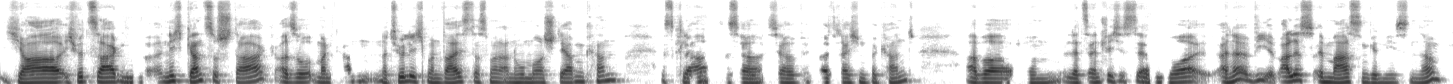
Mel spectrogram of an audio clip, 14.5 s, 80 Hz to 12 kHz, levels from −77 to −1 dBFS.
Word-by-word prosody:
Ja, 130 Hz, -, +6 dB
ich 135 Hz, -1 st, -4 dB
würde 150 Hz, +1 st, 0 dB
sagen, 145 Hz, -1 st, +4 dB, 0.2 s
äh, -, -, -9 dB
nicht 175 Hz, +3 st, 0 dB
ganz 170 Hz, +5 st, +4 dB
so 180 Hz, -, -2 dB
stark. 165 Hz, -, +1 dB
Also, 135 Hz, 0 st, 0 dB
man 130 Hz, -2 st, -2 dB
kann 160 Hz, +5 st, -9 dB
natürlich 155 Hz, +1 st, 0 dB
man 130 Hz, -3 st, -1 dB
weiß, 130 Hz, +5 st, +2 dB
dass 135 Hz, -4 st, -6 dB
man 140 Hz, -1 st, -2 dB
an 130 Hz, -1 st, -3 dB
Humor 130 Hz, +1 st, -1 dB
sterben 130 Hz, +4 st, -1 dB
kann, 185 Hz, +4 st, -4 dB, 0.3 s
ist 165 Hz, -, -7 dB
klar, 140 Hz, +4 st, -1 dB, 0.2 s
ist 120 Hz, -, -5 dB
ja 120 Hz, -1 st, +1 dB
ist -, -, -12 dB
ja 125 Hz, -2 st, 0 dB
w -, -, -23 dB
weitreichend 130 Hz, -1 st, -2 dB
bekannt. 135 Hz, +8 st, -4 dB, 0.5 s
Aber, 130 Hz, -1 st, +3 dB, 0.2 s
ähm, 120 Hz, +7 st, -4 dB
letztendlich 140 Hz, +5 st, -2 dB
ist 165 Hz, 0 st, -7 dB
der 135 Hz, -, +2 dB
Humor, 135 Hz, +1 st, +1 dB, 0.2 s
äh -, -, +1 dB
ne 175 Hz, -, +2 dB
wie 195 Hz, +2 st, -2 dB
alles 185 Hz, +4 st, +3 dB
in 150 Hz, -2 st, 0 dB
Maßen 135 Hz, +1 st, +3 dB
genießen, 125 Hz, +1 st, -4 dB
ne? 145 Hz, -, 0 dB
140 Hz, 180 wpm, -24 LUFS, 130-155 Hz, 0.5 s, Ja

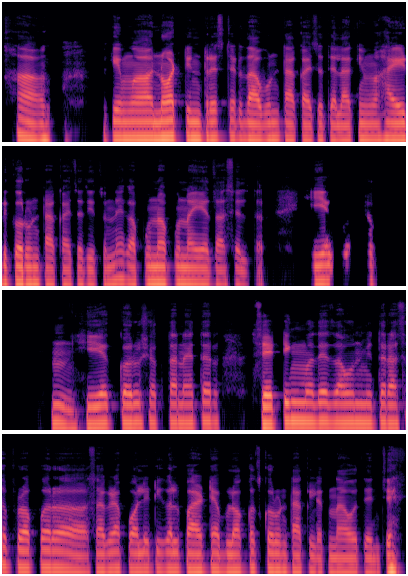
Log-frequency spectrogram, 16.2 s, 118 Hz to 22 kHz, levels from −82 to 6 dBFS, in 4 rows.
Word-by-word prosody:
हां. 120 Hz, -5 st, +3 dB, 0.6 s
किंवा 125 Hz, 0 st, +5 dB
not 130 Hz, +1 st, +5 dB
interested 125 Hz, +1 st, 0 dB
दाबून 120 Hz, 0 st, +2 dB
टाकायचं 115 Hz, -1 st, -2 dB
त्याला, 110 Hz, -1 st, 0 dB
किंवा 115 Hz, -1 st, -1 dB
हाईड 120 Hz, +1 st, +3 dB
करून 120 Hz, -1 st, +3 dB
टाकायचं 115 Hz, 0 st, -4 dB
तिथून 110 Hz, +1 st, -6 dB
नाही 140 Hz, +2 st, -4 dB
का 120 Hz, -, -2 dB
पुन्हा-पुन्हा 120 Hz, -1 st, +1 dB
येत 115 Hz, -1 st, -1 dB
असेल 110 Hz, -1 st, -6 dB
तर. -, -, -10 dB, 0.5 s
ही 125 Hz, 0 st, +2 dB
एक -, -, +2 dB
गोष्ट 130 Hz, -, -12 dB, 0.9 s
हं, 150 Hz, -3 st, 0 dB
ही 145 Hz, +4 st, 0 dB
एक 150 Hz, 0 st, 0 dB
करू 155 Hz, 0 st, +3 dB
शकता 155 Hz, +1 st, -4 dB
नाहीतर 155 Hz, +1 st, -2 dB, 0.4 s
सेटिंगमध्ये 165 Hz, +3 st, +4 dB
जाऊन 155 Hz, 0 st, +1 dB
मी 155 Hz, 0 st, 0 dB
तर 160 Hz, -1 st, 0 dB
असं 155 Hz, +1 st, -1 dB
प्रॉपर 145 Hz, 0 st, +1 dB
अ, 130 Hz, -4 st, +1 dB
सगळ्या 130 Hz, +1 st, 0 dB
पॉलिटिकल 135 Hz, 0 st, -2 dB
पार्ट्या 125 Hz, 0 st, +1 dB
ब्लॉकच 125 Hz, +2 st, -2 dB
करून 130 Hz, -1 st, 0 dB
टाकल्यात 115 Hz, -3 st, -5 dB
नावं 110 Hz, 0 st, 0 dB
त्यांचे 110 Hz, +2 st, -1 dB
125 Hz, 155 wpm, -24 LUFS, 120-145 Hz, 0.9 s, किंवा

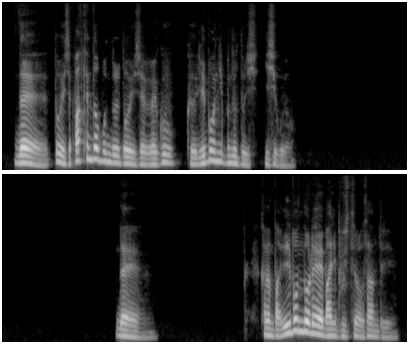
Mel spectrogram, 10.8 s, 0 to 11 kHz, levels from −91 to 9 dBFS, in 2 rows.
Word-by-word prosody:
네, 135 Hz, -9 st, +4 dB
또 165 Hz, -, +1 dB
이제 140 Hz, 0 st, -3 dB
바텐더 215 Hz, +5 st, +2 dB
분들도 150 Hz, -7 st, 0 dB
이제 120 Hz, 0 st, -4 dB
외국 140 Hz, +6 st, -4 dB
그 125 Hz, -2 st, -4 dB
일본인 175 Hz, +4 st, -1 dB
분들도 140 Hz, -5 st, -4 dB
이시 105 Hz, -, -13 dB
이시고요. 100 Hz, -6 st, -12 dB, 3.0 s
네. 110 Hz, -8 st, -2 dB, 1.4 s
가면 140 Hz, -1 st, -1 dB
막 125 Hz, +1 st, -2 dB
일본 215 Hz, +7 st, +4 dB
노래 180 Hz, -7 st, +7 dB
많이 130 Hz, -1 st, 0 dB
부르시더라고요, 115 Hz, 0 st, -7 dB
사람들이. 105 Hz, -6 st, -8 dB
130 Hz, 265 characters per minute, -21 LUFS, 115-155 Hz, 3.0 s, 노래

